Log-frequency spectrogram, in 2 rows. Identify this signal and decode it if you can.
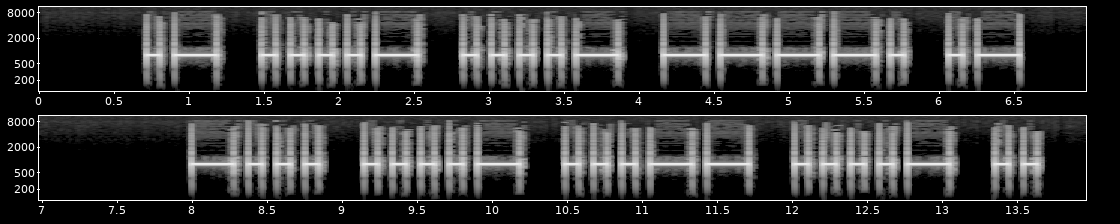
Morse code, heard as a keyed tone, about 13 wpm, 800 Hz. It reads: A449A B434I
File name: LEZIONI / 8 YJ45 / 8 YJ4 12wpm 2151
